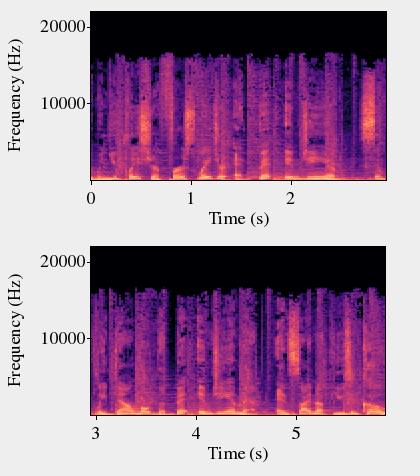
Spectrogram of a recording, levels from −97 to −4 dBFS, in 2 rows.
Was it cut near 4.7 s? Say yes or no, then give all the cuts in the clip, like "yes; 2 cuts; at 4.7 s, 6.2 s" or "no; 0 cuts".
no; 0 cuts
